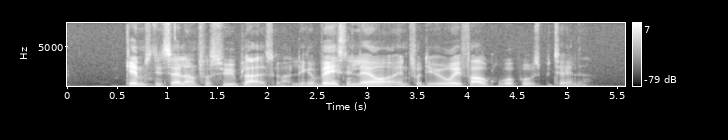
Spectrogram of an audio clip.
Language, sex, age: Danish, male, 27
